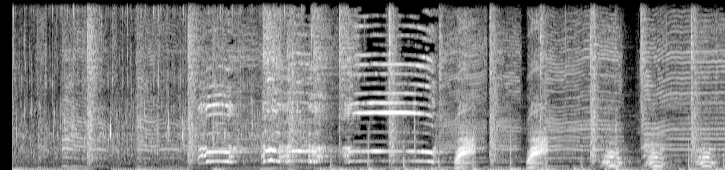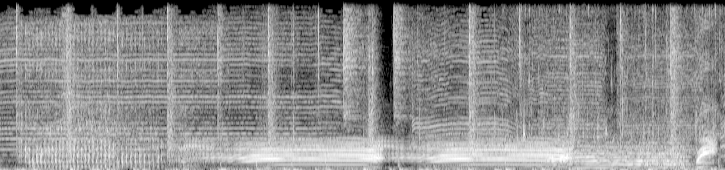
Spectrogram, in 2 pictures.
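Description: Cartoon farm-animal sound effects, mainly chicken and rooster calls, over a children's music track with a steady bass beat. Short calls come in the first half, and two long, arching calls near the end.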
